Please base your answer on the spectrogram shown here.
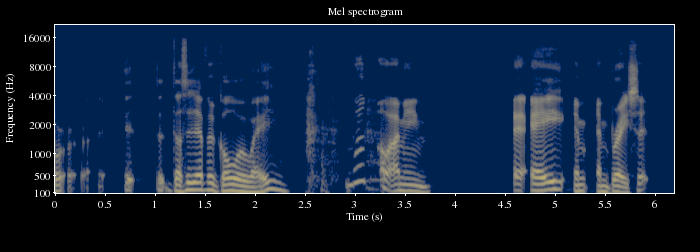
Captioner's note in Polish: śmiech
